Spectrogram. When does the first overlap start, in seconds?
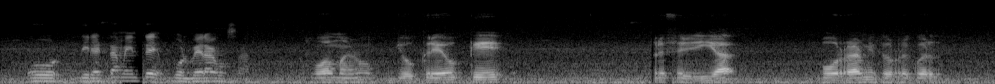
none

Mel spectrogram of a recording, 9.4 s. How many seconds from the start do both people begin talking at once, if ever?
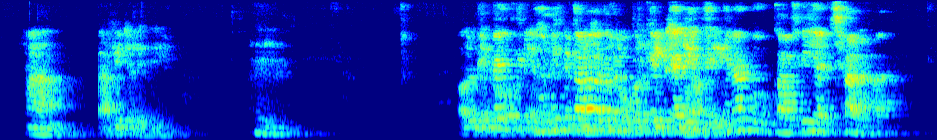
4.8 s

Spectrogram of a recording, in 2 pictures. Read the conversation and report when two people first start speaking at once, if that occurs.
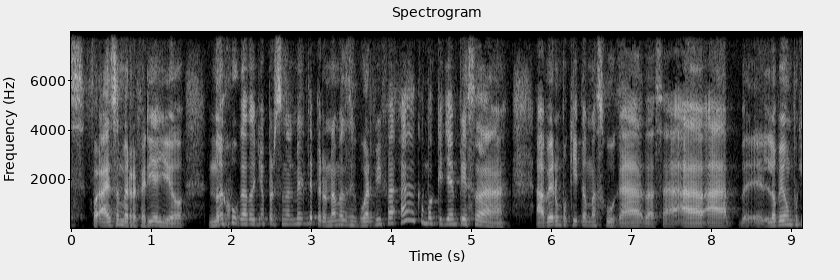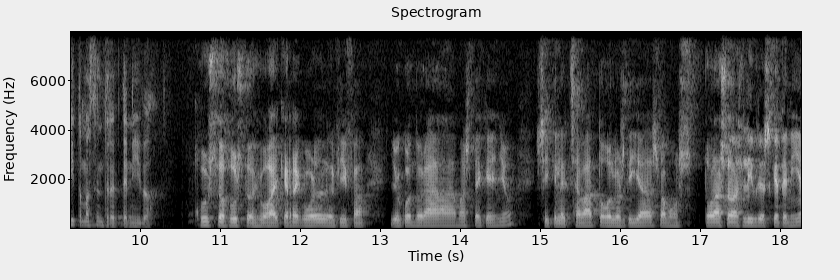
none

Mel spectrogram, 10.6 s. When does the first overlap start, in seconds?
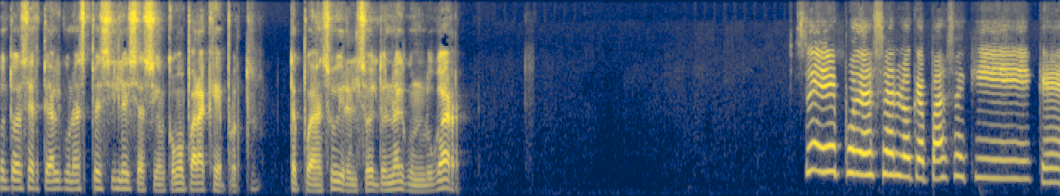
none

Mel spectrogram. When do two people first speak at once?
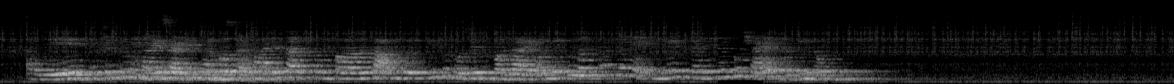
1.3 s

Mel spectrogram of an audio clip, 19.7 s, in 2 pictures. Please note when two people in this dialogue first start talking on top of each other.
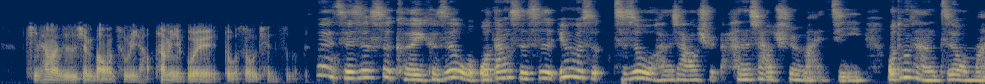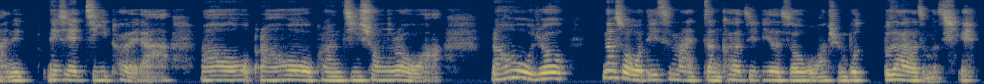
none

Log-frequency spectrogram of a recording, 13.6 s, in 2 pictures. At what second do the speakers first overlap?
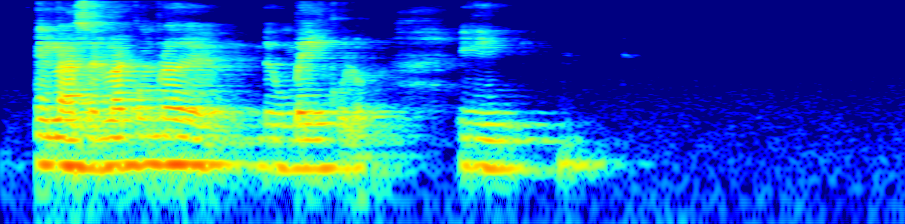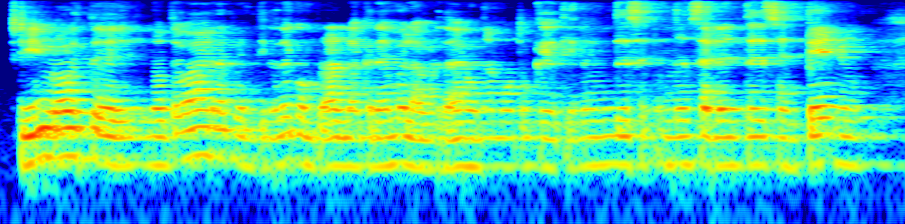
none

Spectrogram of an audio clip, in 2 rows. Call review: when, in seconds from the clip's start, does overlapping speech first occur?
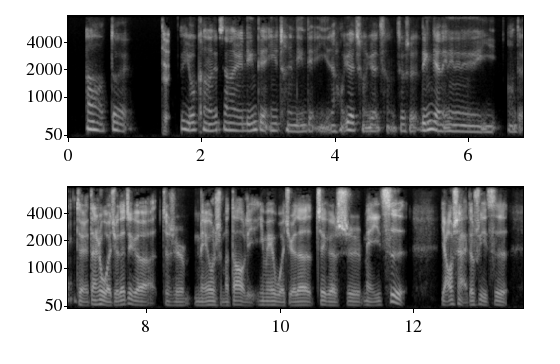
none

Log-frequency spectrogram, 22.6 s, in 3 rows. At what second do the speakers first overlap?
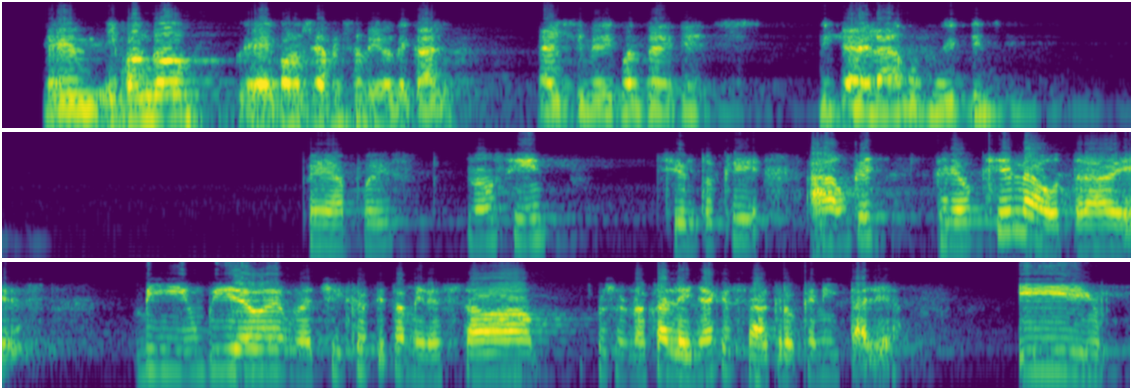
none

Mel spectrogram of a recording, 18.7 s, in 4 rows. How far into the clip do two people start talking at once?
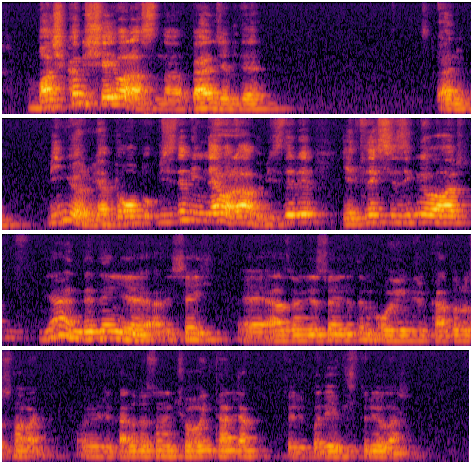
none

